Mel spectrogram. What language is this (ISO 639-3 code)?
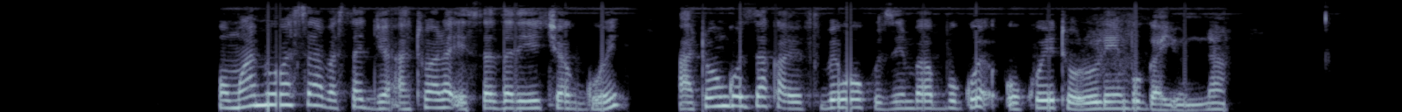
lug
